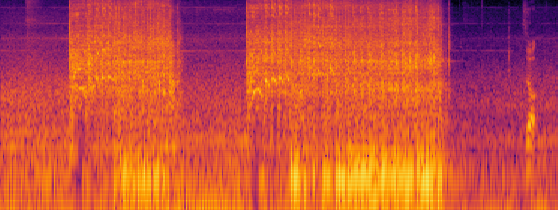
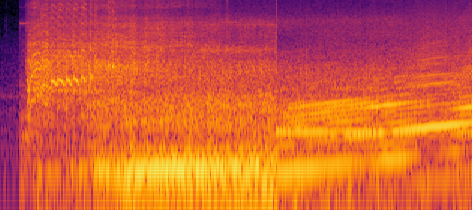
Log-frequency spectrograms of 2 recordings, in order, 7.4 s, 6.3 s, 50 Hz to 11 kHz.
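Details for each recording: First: Yamaha R6 RJ11 as brought in by the customer, before repair: starts and revs in two bursts with a harsh, brutal metallic clatter clearly coming from the cylinder head; valves striking the pistons. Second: Yamaha R6 RJ11 after a cylinder-head repair with all valves new, warmed up before a dyno run: catches at once, runs crisp and even, then revs cleanly with no ticking, nothing like before; healthy engine, later 110.41 hp at the rear wheel.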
